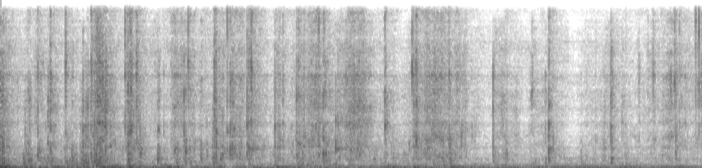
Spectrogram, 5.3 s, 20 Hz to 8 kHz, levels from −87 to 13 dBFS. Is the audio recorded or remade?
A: remade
